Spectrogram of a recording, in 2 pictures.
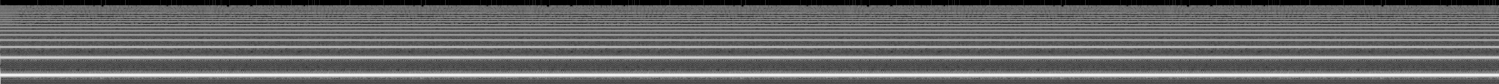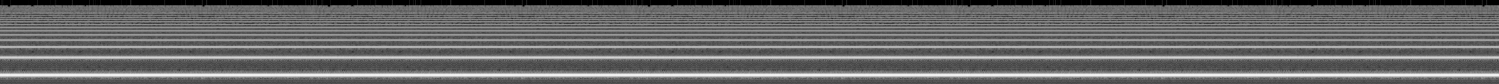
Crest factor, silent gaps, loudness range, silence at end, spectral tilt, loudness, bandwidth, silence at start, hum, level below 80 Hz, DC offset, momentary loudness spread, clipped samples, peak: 2 dB; none; 0 LU; 0 s; 1.5 dB/octave; -2 LUFS; 17.5 kHz; 0 s; 60 Hz at -50 dBFS; -52 dBFS; under 0.1%; 0 LU; 0.2%; 0 dBFS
